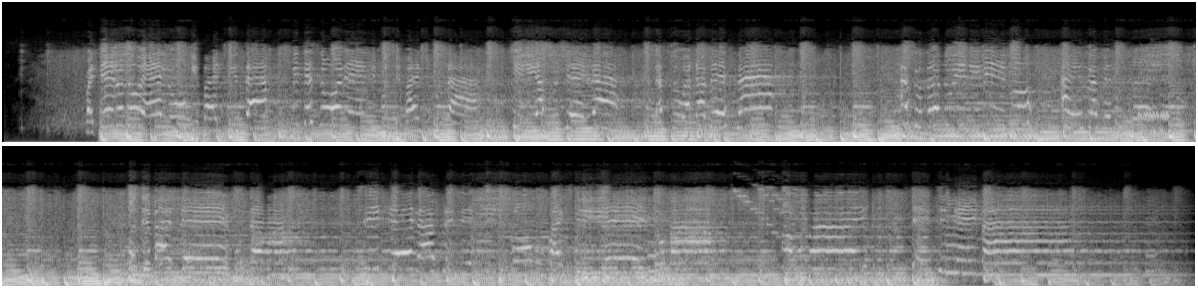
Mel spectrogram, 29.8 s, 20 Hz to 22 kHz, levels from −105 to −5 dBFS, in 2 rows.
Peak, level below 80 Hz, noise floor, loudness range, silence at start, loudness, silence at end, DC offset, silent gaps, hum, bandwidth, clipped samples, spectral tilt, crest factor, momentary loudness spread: -10 dBFS; -38 dBFS; -60 dBFS; 2 LU; 0 s; -25 LUFS; 0 s; 1%; none; none; 7.4 kHz; under 0.1%; -5.5 dB/octave; 16 dB; 5 LU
